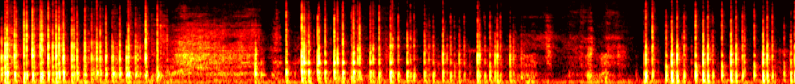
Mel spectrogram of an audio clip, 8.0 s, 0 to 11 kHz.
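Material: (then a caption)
Cardboard. Long nails rapidly tap and scratch the side and end panels of a long, rectangular, printed cardboard wax paper box, which is hollow and held close. Quick, dry, hollow taps come in fast bursts, broken by two stretches of papery scratching around 2 and 6 seconds. The taps have a mid-range knock and almost no ring.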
